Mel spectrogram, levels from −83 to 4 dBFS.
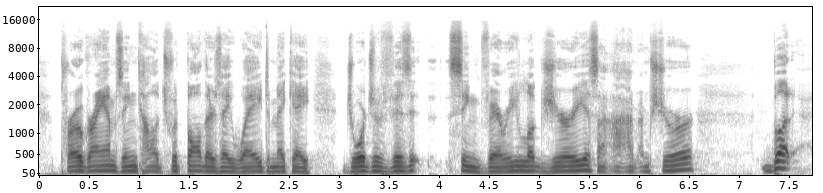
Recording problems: none

